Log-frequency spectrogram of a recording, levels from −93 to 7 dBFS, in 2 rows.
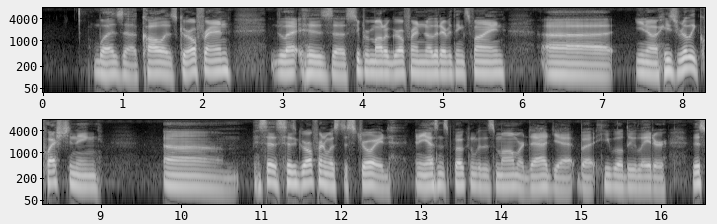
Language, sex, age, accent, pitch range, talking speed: English, male, 20-39, American, 125-150 Hz, 155 wpm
